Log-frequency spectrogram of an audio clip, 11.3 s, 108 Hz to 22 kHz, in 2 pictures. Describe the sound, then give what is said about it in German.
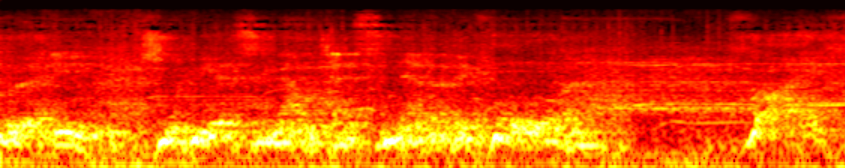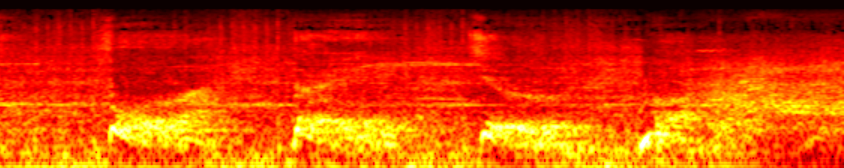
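A massive heavy metal crowd at Wacken Open Air roars a collective growl, loud enough to set a record. The dense, steady roar fills the whole stretch, with repeated surges rising out of the noise. “Hier haben die Fans so laut gebrüllt, dass sie eine Lautstärke von etwa 110 Dezibel erreicht haben.”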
